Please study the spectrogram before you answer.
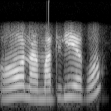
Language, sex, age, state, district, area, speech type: Assamese, female, 18-30, Assam, Dhemaji, rural, conversation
